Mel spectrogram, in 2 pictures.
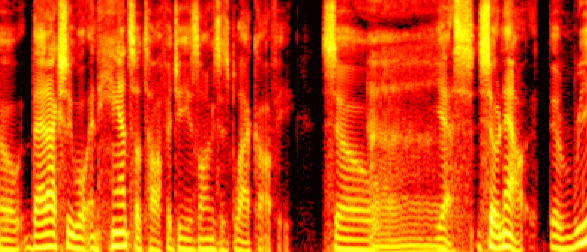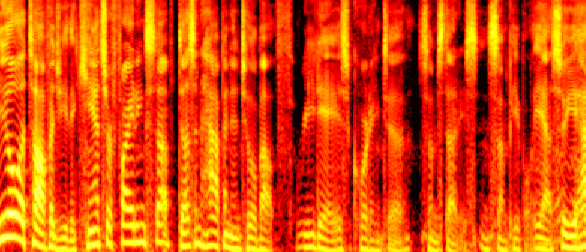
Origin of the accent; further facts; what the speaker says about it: Warrenton, Virginia, United States; No, you know, so I grew up in Warrenton, Virginia. I don't know if anybody knows where that is.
